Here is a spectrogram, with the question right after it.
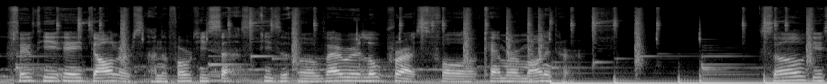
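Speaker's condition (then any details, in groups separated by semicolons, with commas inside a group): No condition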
